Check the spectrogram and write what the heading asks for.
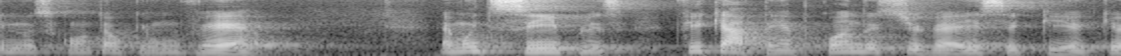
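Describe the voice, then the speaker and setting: A Brazilian man teaching Portuguese for an exam, asking his own questions and answering them, drawing out key terms slowly. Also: lowish voice, dark tone, echoey room, in a large hall. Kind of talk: exam-prep lecture.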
